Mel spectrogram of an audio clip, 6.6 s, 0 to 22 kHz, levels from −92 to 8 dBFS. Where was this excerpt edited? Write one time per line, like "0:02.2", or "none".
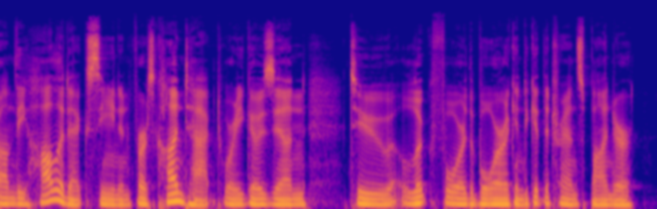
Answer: none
